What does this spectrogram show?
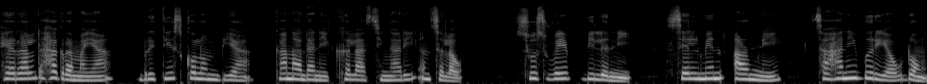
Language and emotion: Bodo, neutral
